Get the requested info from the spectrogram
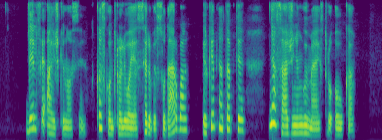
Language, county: Lithuanian, Utena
